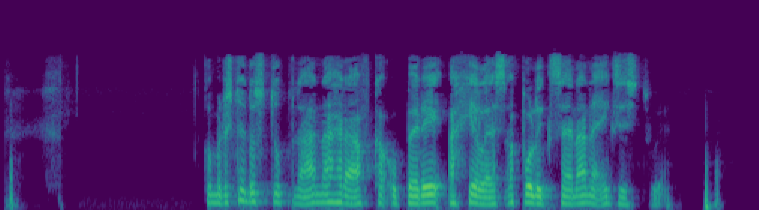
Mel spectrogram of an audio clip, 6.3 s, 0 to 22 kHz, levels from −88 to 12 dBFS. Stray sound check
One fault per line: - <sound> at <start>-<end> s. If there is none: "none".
none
